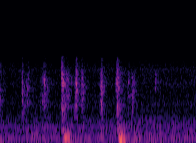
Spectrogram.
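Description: Computer keyboard keys tapped while writing code, a quiet uneven run of light clicks with two heavier keystrokes standing out, close and alone with no talking.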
